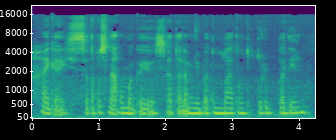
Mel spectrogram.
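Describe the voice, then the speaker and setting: A woman with a medium pitch talks at a moderate pace over noticeable background noise. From Philippines. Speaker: vlogger, mother. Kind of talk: casual vlog talk to camera. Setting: at home. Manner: quiet, lowered voice so baby can sleep.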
